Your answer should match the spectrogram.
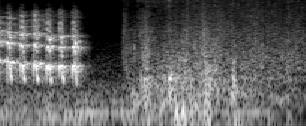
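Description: Cartoon dolphin chatter sound effect: a half-second burst of rapid squeaky clicks at the start, followed by a softer rushing noise that fades away.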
